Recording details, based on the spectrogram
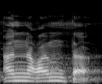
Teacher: یعنی اپنے مخرج سے بلا غنہ ظاہر کی جائے گی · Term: اظہار شفوی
